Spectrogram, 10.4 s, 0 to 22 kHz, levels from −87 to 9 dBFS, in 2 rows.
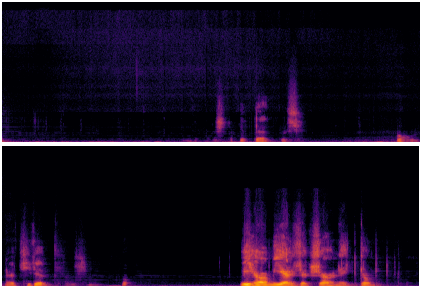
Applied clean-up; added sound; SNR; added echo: neural mask model DeepFilterNet 3.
